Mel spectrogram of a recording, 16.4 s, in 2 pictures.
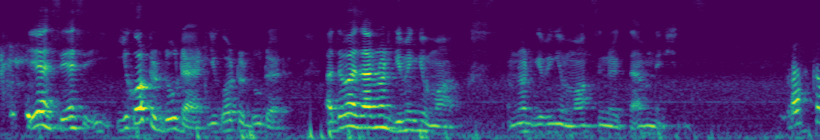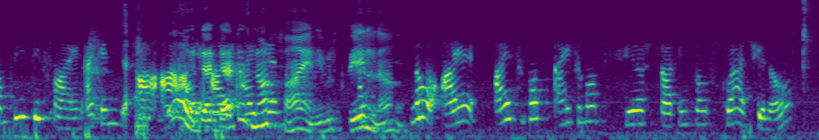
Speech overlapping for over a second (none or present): present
